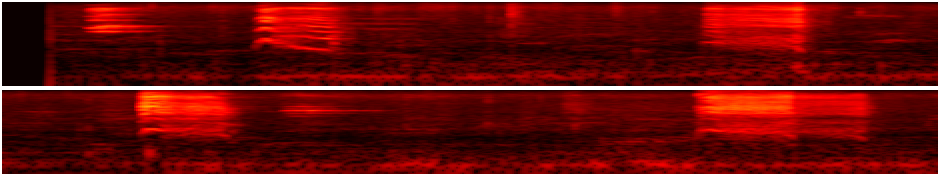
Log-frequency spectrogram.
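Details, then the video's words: Captive Alexandrine parakeet chicks being fed, giving harsh, raspy, hissing bursts about every two seconds, four loud outbursts with quieter rasping between, over a low indoor hum. "FEEDING MY ALEXANDRINE PARROT CHICKS"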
